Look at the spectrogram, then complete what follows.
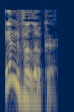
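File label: "involucre", British English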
